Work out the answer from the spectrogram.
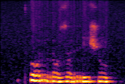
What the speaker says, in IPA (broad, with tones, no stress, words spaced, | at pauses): pʰo˦ ro˨zʊ˨ri˨ ʃũ˨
